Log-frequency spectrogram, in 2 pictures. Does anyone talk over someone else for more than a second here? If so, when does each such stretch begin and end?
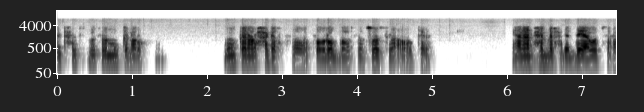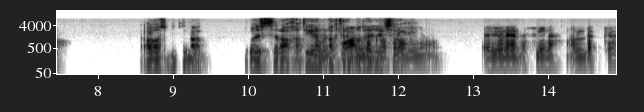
10.8-12.1

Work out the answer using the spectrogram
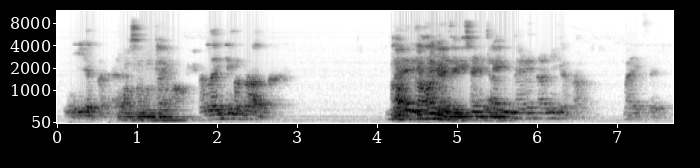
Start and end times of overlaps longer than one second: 4.3-5.6

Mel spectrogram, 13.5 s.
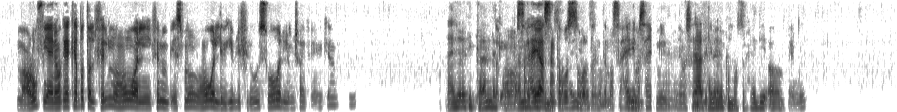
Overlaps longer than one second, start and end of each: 7.4-10.9

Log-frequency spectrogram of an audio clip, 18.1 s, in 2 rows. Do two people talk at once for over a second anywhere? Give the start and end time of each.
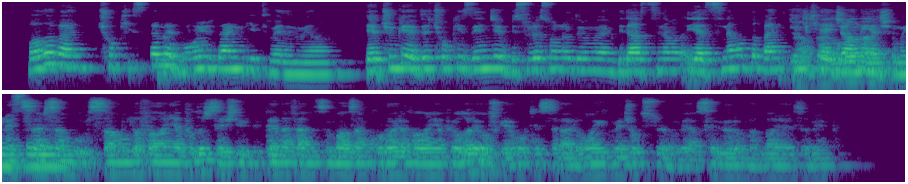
7.9-9.7

